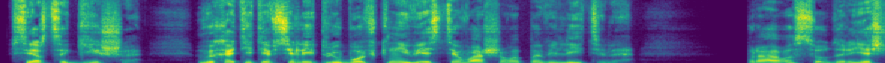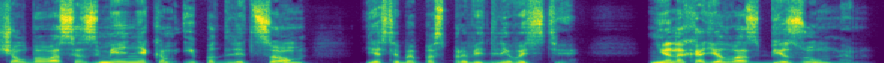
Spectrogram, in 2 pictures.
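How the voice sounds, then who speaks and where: A young viscount who stays cold and measured, pressing each word with quiet firmness, as a male reader plays him. Dry, close studio sound. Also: on the high side, no echo. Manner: calm, cold, measured speech. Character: cool, honorable young viscount, controlled and stern. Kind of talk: audiobook character voice.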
